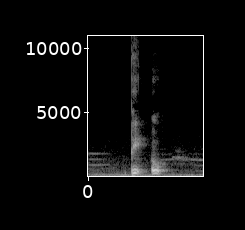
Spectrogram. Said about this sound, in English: Go save your cat. No, that's Pinto. Oh, then don't worry about it. She'll probably stop. So, that's her cats. Yeah, sorry if you hear them.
